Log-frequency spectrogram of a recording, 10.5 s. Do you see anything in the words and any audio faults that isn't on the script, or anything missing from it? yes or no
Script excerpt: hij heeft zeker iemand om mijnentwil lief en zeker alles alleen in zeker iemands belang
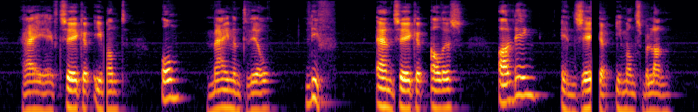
yes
